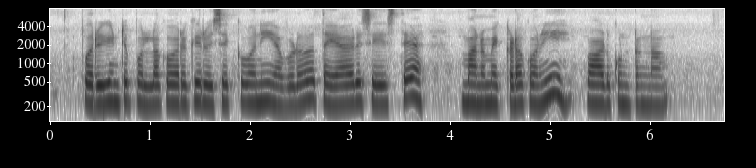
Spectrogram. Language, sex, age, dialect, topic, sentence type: Telugu, female, 25-30, Utterandhra, banking, statement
